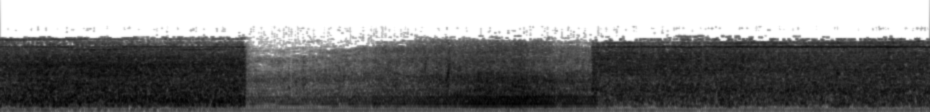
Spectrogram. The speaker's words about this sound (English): A jet-powered sea rescue hydrofoil speeds toward the crash area to join in the search.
